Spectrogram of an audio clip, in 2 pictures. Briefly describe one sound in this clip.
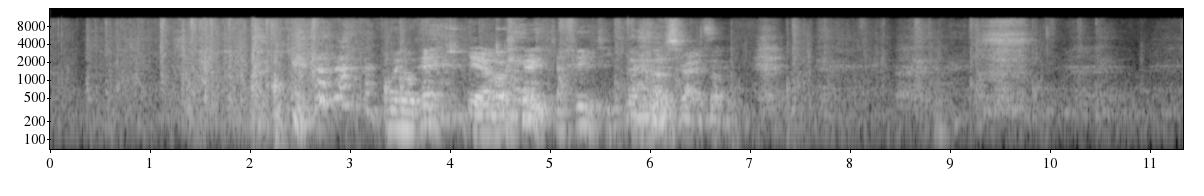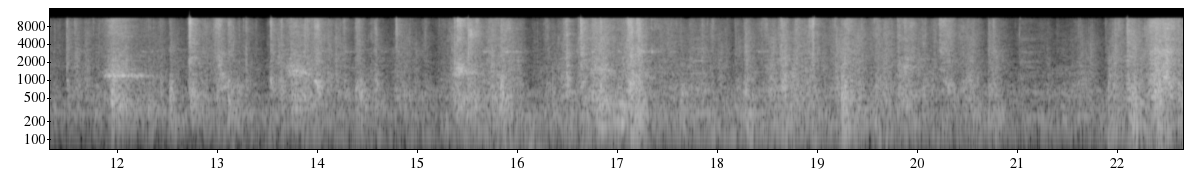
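Sneakers squeak and shuffle on a padded floor.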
